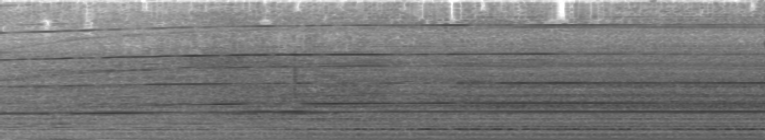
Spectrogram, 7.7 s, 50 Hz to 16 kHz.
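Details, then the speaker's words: British Centurion Mk13 tank, about 50 years old, engine removed, electrics on main power: metadyne generator spins up with steady rising whine and hum, but turret and gun stabilization don't respond; cause unknown, safety switch being tried. "Nothing seems to be doing anything. I'll try that um safety switch the other way."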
